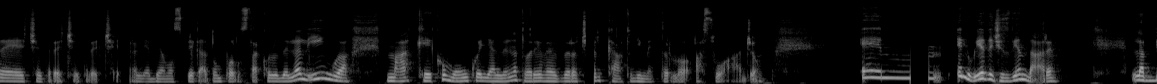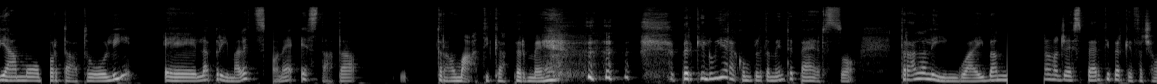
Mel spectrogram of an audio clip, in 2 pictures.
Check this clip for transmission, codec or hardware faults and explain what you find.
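The output buffer likely went unfilled six times, so each time a block of digital silence replaced the speech, cutting it out and back with no fade. The four 93 ms holes, at 1.21 s after "eccetera eccetera", 5.85 s between "comunque gli allenatori avrebbero" and "di metterlo a suo", 11.98 s before "lì e la prima", and 14.21 s, fit a 4096-sample buffer. The longer holes are 186 ms at 9.10 s and 372 ms at 21.64 s.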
